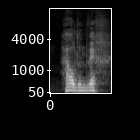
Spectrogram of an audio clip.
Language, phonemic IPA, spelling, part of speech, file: Dutch, /ˈhaldə(n) ˈwɛx/, haalden weg, verb, Nl-haalden weg.ogg
- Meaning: inflection of weghalen: 1. plural past indicative 2. plural past subjunctive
